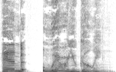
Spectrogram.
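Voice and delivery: unhurried civil query; polite inquiry. A narrator's reading. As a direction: ask with measured, exaggerated politeness. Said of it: "he asked politely".

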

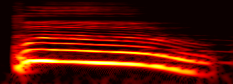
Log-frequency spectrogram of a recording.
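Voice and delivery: very high, loud, sustained boo; hammed-up drawn-out jeer. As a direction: heckle at full volume. Jeering a wrestler.

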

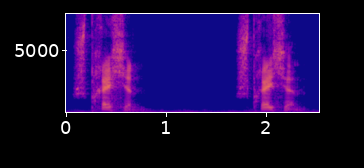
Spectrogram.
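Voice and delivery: soft-spoken sprechen with SP as shp. Shown as a demonstration. German teacher giving an example, shp in sprechen. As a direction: begin sprechen with sh plus P. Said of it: "this combination is pronounced S C H, P".

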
